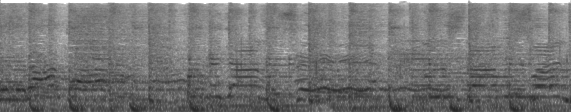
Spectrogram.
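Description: A woman singing a dance-pop song live into a handheld microphone over a backing track with a steady kick-drum beat, holding wavering notes with vibrato.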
